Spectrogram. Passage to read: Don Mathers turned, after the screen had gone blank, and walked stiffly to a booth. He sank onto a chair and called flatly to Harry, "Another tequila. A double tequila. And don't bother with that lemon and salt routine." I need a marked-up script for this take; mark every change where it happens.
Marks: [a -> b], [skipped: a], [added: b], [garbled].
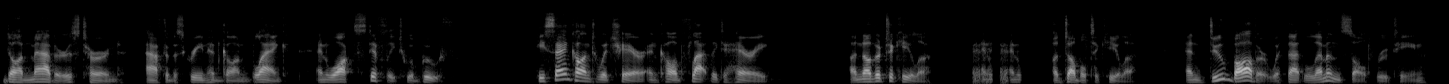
Don Mathers turned, after the screen had gone blank, and walked stiffly to a booth. He sank onto a chair and called flatly to Harry, "Another tequila. A double tequila. And [don't -> do] bother with that lemon [skipped: and] salt routine."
